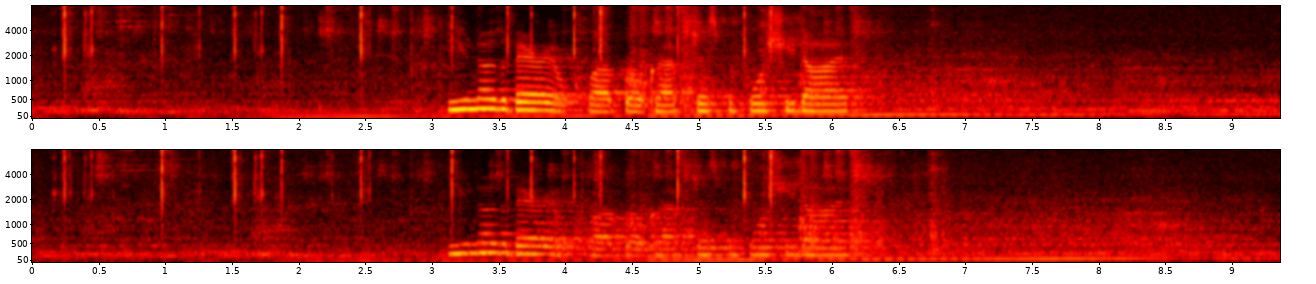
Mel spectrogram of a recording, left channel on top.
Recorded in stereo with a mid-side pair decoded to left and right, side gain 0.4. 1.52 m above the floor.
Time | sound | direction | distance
0.2 | keys jangling | 70° left | 4.5 m
3.1 | a woman speaking | 70° left | 1.4 m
